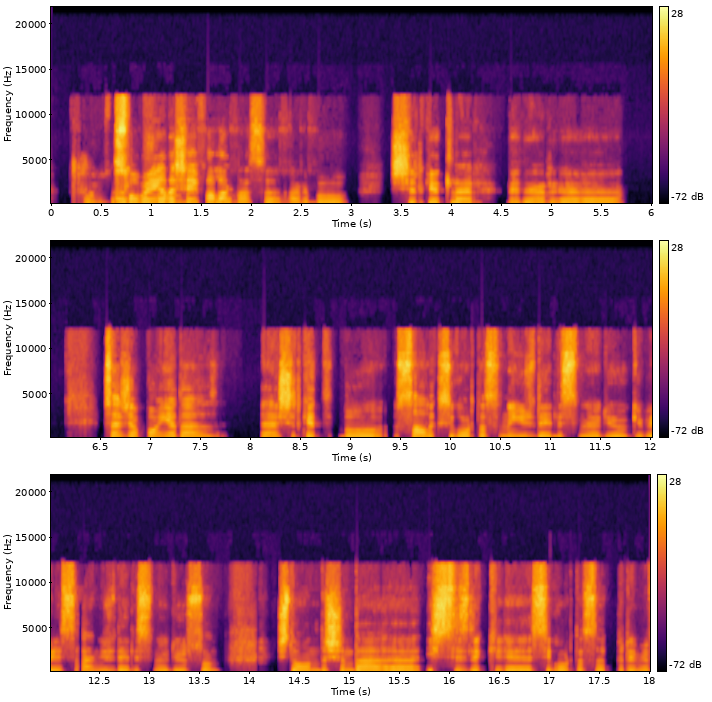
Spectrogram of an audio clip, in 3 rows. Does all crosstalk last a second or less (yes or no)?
no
